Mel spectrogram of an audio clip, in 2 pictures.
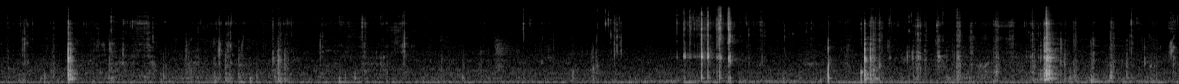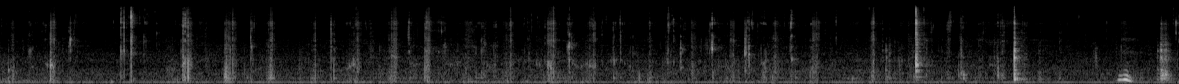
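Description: Close-mic chewing of raw leafy vegetables dipped in sambal: irregular crunches and sharp wet clicks of biting and chewing, over a faint steady low hum.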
